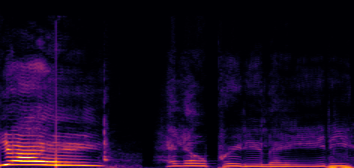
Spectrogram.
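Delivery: slow sleazy voice. Imagining what a pervert would say after a dance: acting out a pervert. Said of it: "the escalation of a pervert like that, where they go".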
